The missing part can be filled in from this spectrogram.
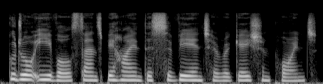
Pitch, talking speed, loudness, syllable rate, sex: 190 Hz, 165 wpm, -18 LUFS, 5.6 syllables/s, female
